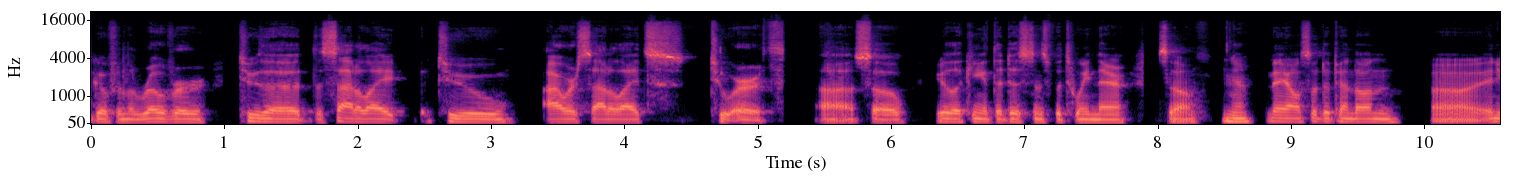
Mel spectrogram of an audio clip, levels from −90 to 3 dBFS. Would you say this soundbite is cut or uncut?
uncut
